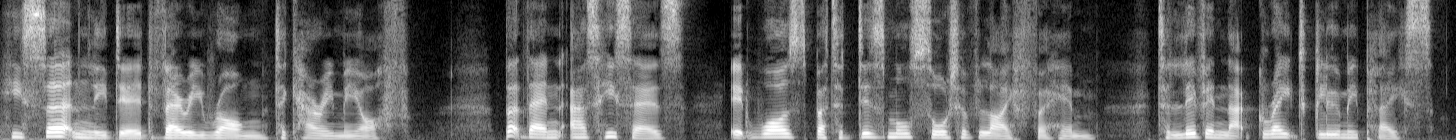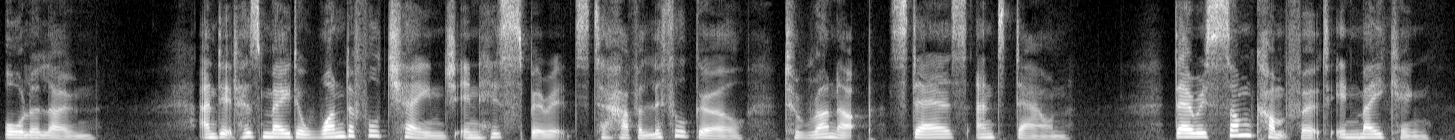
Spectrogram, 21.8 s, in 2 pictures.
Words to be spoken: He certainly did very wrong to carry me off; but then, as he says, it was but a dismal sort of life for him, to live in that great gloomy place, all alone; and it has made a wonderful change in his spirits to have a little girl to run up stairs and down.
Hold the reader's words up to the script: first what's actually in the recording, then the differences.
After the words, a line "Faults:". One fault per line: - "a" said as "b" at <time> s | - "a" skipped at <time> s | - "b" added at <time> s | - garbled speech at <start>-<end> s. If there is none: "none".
He certainly did very wrong to carry me off; but then, as he says, it was but a dismal sort of life for him, to live in that great gloomy place, all alone; and it has made a wonderful change in his spirits to have a little girl to run up stairs and down. There is some comfort in making
Faults:
- "There is some comfort in making" added at 19.7 s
